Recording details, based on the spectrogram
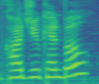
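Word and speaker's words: kajukenbo: k k e n b o so um kaju kenbo the ka ka is for karate ju is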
